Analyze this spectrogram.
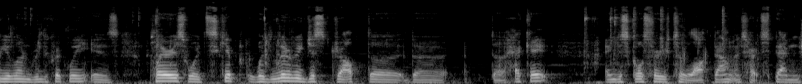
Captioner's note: stutters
